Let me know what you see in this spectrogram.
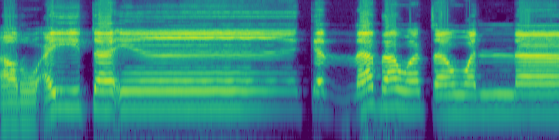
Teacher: Dimulai dengan hamzah dalam bentuk alif atau hamzah qat' yang berasal dari tenggorokan bagian bawah. Bunyi 'Ra' dihasilkan dengan ujung lidah menyentuh bagian belakang langit-langit mulut. · Ro, ujung lidah bertemu dengan langit-langit bagian belakang. Karena ro-nya berharokat fathah, maka hukum bacaannya tebal atau tabkhim.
